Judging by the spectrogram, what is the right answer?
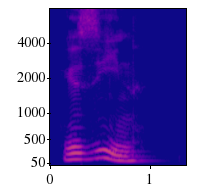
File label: "gesien", Kaevels Platt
